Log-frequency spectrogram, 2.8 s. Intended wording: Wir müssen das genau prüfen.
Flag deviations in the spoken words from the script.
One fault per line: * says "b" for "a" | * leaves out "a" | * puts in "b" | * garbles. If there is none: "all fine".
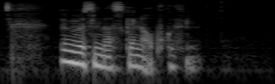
all fine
